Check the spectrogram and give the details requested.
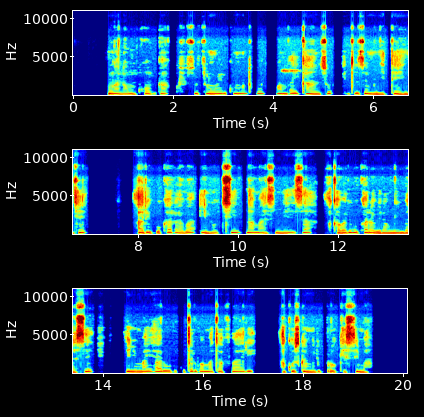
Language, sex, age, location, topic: Kinyarwanda, female, 25-35, Kigali, health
